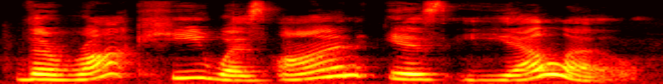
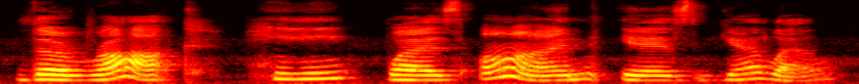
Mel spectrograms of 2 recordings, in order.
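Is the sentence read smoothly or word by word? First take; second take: smoothly; word by word. First: It is read smoothly, like natural talking. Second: It is read slowly, word by word.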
